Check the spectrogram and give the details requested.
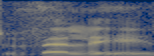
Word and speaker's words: valet: Valet, am I pronouncing the word correctly? Yes, it can be pronounced valet. Some people pronounce it valet.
